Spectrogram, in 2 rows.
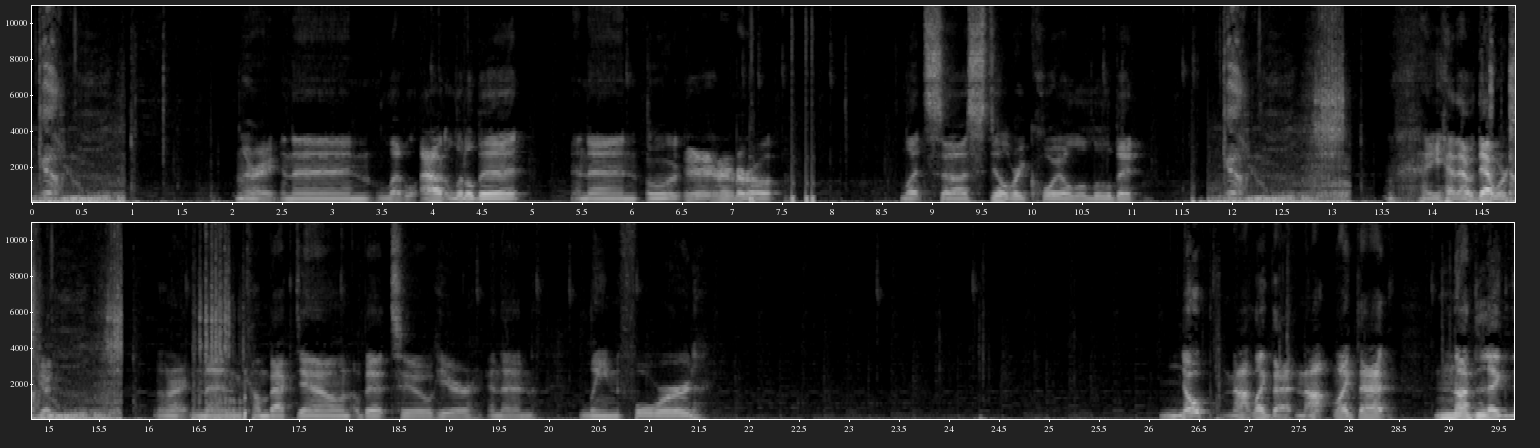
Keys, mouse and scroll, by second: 0.8 space, 4.0-6.0 drag, 7.1 click, 7.5 click, 9.4-10.7 shift+drag, 11.5 click, 11.6 space, 13.1 space, 14.5 click, 14.6 space, 15.6 space, 16.3 click, 17.8-19.3 drag, 19.8 click, 20.8-23.3 drag, 24.2-26.7 drag, 27.5 ctrl+z, 28.7-29.6 drag.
